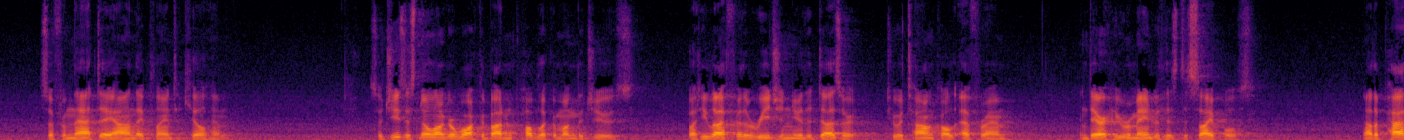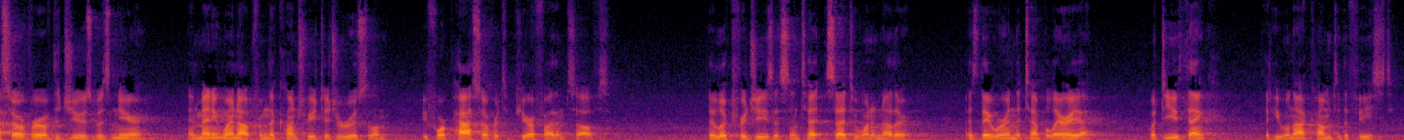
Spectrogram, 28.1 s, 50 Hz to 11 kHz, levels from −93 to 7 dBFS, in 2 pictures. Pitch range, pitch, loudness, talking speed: 110-125 Hz, 115 Hz, -23 LUFS, 200 wpm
